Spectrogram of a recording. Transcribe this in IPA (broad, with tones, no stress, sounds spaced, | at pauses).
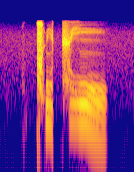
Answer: ǁ u˥˩ t͡s ɣ o˥˩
